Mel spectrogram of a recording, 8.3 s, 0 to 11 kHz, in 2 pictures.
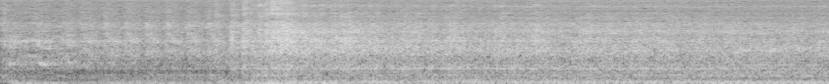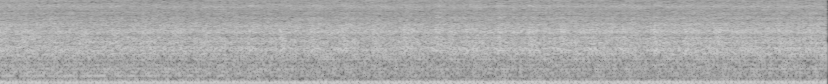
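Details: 2006 Ford 6.0L Powerstroke diesel, rough running and stalling after refuelling, first start after new fuel filter: loud catch then uneven lumpy cold idle; power balance shows cylinders 1 and 2 weak, injectors suspected.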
